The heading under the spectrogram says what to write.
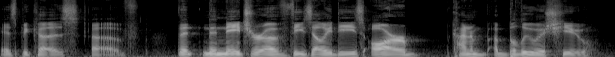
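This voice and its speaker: A man speaks very slowly in a monotone, flat intonation. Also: fairly low pitch for a man, very clean recording, silent background. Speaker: podcast co-host.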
